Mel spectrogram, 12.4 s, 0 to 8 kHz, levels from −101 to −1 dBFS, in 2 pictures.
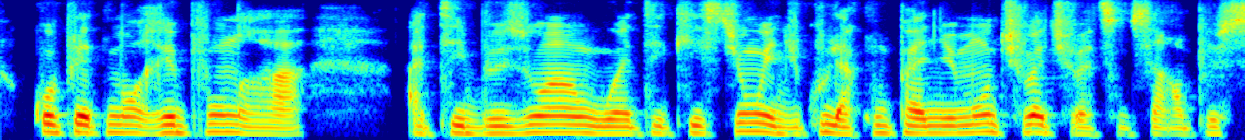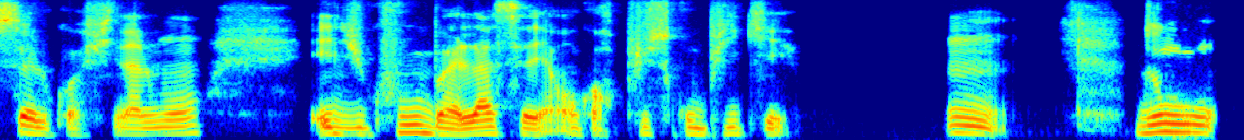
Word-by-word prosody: complètement 175 -1 +6
répondre 170 +3 +2
à 130 -1 -1 0.5
à - - -5
tes 160 +4 0
besoins 155 +4 +2
ou 150 -2 +1
à 145 - +2
tes 150 +3 -8
questions. 165 +7 -1
Et 175 - +6
du 140 -1 -6
coup, 160 - -7
l'accompagnement, 160 +2 +1
tu 160 - -4
vois, 175 -1 +8
tu 145 - -8
vas 140 - -4
te - - -6
sentir 135 +1 -5
un 135 - -6
peu 145 +3 -9
seul 140 0 +2
quoi - - -8
finalement. 145 +4 -4 0.5
Et - - +1
du 135 -1 -6
coup, 170 +5 -2
bah, 140 -5 +2
là, 140 +1 +5
c'est 145 - 0
encore - - -7
plus 145 -1 -8
compliqué. 140 0 -8 0.7
Mmh. 160 -4 0 0.7
Don 175 0 +3
155 Hz, 175 wpm, -24 LUFS, 140-170 Hz, 0.7 s, vois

